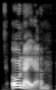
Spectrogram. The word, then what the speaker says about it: Oneida: Side note, it is pronounced Oneida, not Oneida, like many out there say. Like, I watched so many videos that said Oneida.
